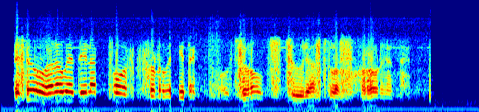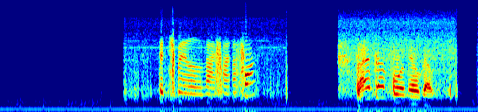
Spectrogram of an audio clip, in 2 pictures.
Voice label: lifeliner airborne oostwold inbound dutchmil fis 132.350 MHz; umcg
